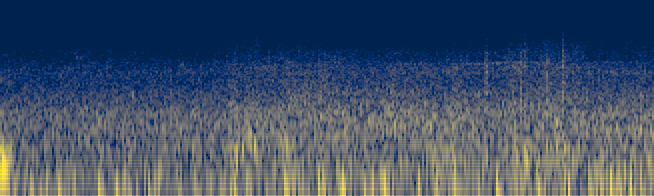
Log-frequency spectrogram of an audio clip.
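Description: Steady, even background noise like wind, with a low rumble underneath; no speech or music.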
